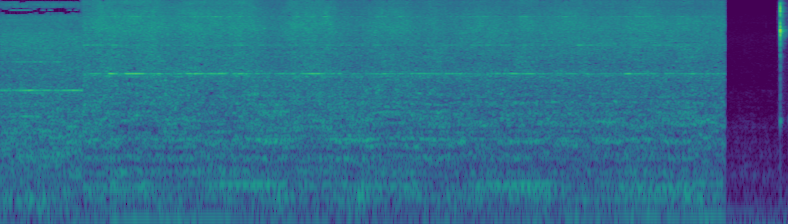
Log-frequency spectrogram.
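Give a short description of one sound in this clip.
A handheld vacuum cleaner hums steadily.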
